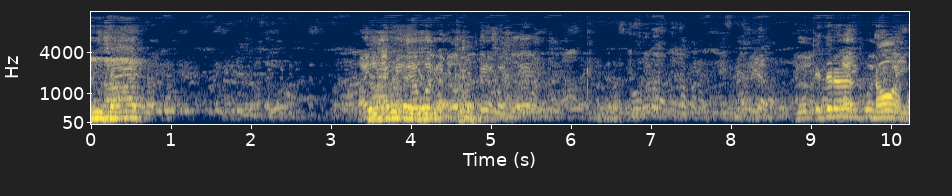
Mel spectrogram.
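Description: Men talk and call out loudly close by, outdoors.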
